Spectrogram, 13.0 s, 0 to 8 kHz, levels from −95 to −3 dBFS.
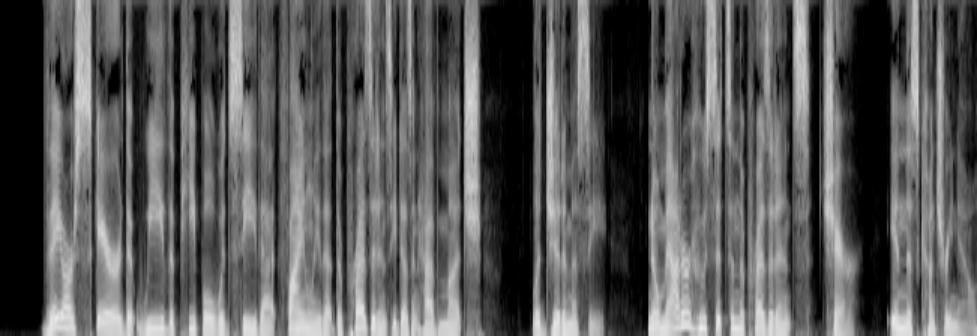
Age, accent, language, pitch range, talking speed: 40-59, American, English, 160-200 Hz, 140 wpm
